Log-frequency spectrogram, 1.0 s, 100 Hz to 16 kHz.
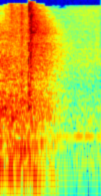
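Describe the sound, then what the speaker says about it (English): The glass safety door on a DM3000 lathe slides along its track in one quick, close, loud rolling swish that fades into a faint hum. "One of the nice features on this lathe is the"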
